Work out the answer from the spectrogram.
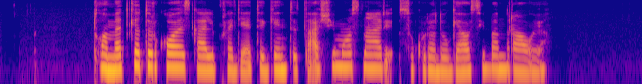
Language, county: Lithuanian, Vilnius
